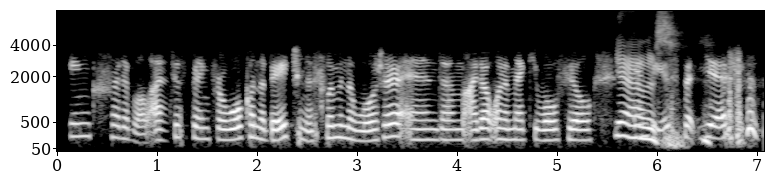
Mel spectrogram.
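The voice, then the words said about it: Australian accent. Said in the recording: “we love hearing your accent ... I'm from a little town in Australia called Geelong, which is very near Melbourne”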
